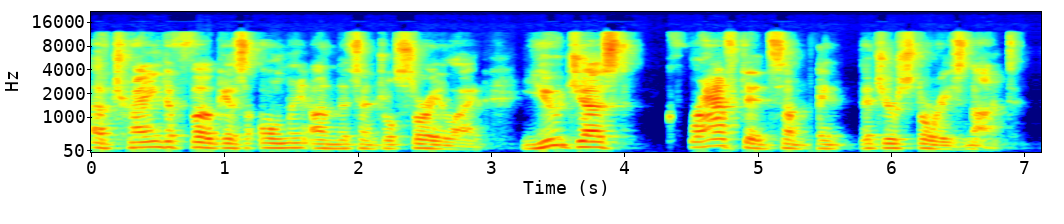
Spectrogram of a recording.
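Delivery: normal talking voice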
